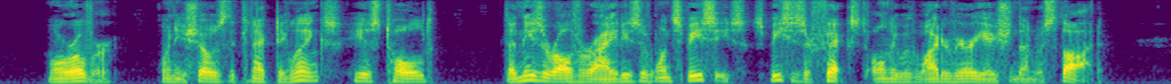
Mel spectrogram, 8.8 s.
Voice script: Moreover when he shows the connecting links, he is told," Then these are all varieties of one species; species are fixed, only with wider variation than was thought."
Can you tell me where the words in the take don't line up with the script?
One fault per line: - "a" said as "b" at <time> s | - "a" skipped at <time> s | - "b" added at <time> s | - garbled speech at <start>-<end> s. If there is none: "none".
none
